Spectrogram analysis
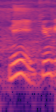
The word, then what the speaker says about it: knock: सो नॉक, ये भी नॉक है, इसमें भी जो के की जो फर्स्ट के है उसका साउंड जो है यहाँ पे वो साइलेंट हो रहा है, ओके।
